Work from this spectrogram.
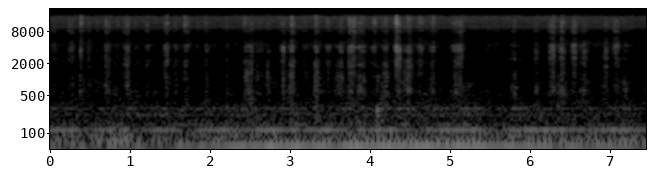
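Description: Fingernails are rubbed and filed along the abrasive surface of a grey emery board nail file. The quiet, dry scratching strokes come about three times a second at an uneven pace, over a steady low hum.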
